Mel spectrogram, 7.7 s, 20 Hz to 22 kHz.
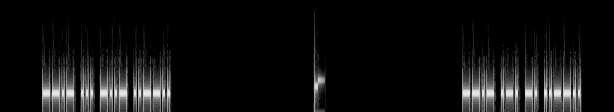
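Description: Fast Morse code at 40 words per minute on a steady mid-pitched tone, a Q-code keyed in quick dots and dashes, sent as two short bursts separated by a pause with a faint click between them.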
